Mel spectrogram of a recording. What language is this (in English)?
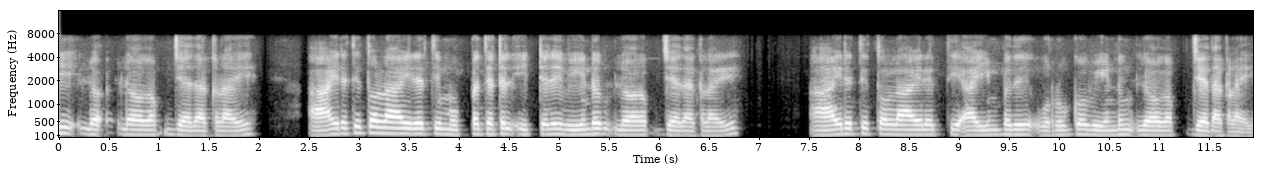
Malayalam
